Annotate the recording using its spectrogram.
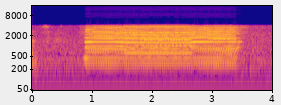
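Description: TurboSlide harmonica, a Seydel Silver–based diatonic with stainless steel reeds, sounding a held blow chord for about two and a half seconds. The whole chord dips slightly flat in the middle and comes back up, several notes bent at once with its magnetic slide.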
